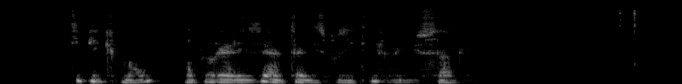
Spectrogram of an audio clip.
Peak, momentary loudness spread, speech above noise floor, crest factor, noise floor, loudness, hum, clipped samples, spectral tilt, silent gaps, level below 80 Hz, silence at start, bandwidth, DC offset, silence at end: -20 dBFS; 14 LU; 50 dB; 20 dB; -87 dBFS; -39 LUFS; none; under 0.1%; -6 dB/octave; none; -66 dBFS; 0.7 s; 15.5 kHz; under 0.1%; 0.45 s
